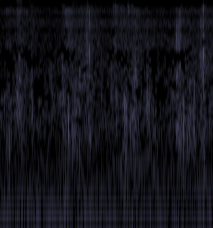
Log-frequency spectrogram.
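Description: Wind rumbling on a handheld microphone outdoors, with faint irregular footfalls on grass.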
